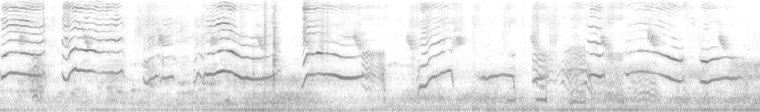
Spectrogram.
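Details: Newborn puppies with eyes not yet open cry together in overlapping high, wavering squeals, rising and falling almost without pause for about eleven seconds, with a low steady hum underneath.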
